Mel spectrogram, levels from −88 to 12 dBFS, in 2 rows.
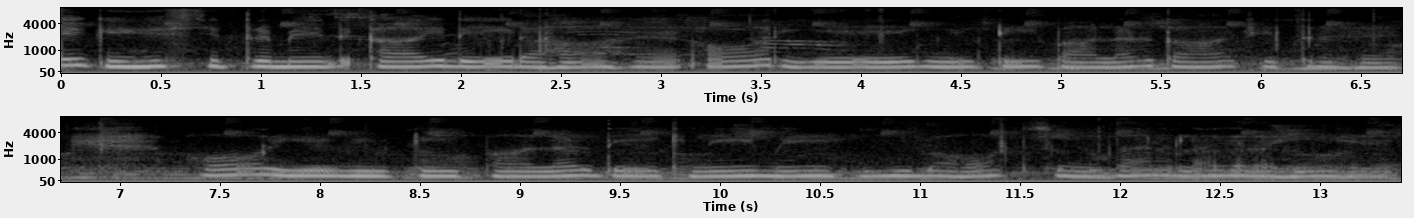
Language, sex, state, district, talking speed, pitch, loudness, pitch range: Hindi, female, Uttar Pradesh, Jalaun, 125 wpm, 195 Hz, -33 LUFS, 185-205 Hz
